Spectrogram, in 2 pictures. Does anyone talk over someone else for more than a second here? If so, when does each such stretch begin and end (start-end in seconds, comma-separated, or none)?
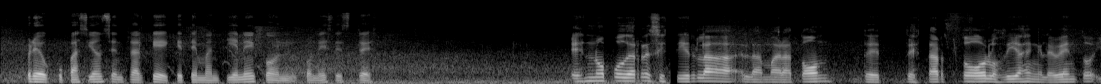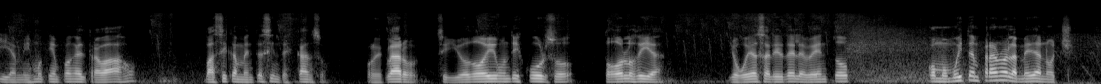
none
